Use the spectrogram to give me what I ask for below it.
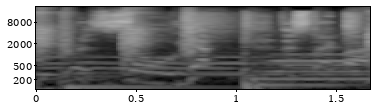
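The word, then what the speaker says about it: Brizzl: These are the words from the official B-R-I-Z-Z-L, pronounced Brizzo.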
